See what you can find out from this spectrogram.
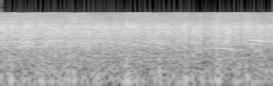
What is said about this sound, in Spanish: Denle un aplauso a Cristo en esta noche.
